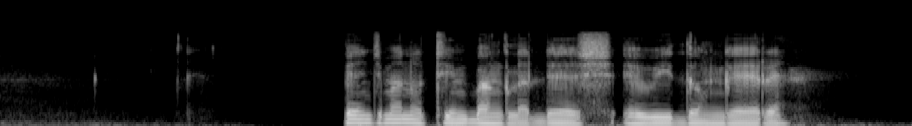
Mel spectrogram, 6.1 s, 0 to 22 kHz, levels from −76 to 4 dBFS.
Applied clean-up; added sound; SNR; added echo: neural mask model DeepFilterNet 3.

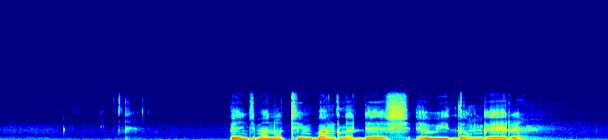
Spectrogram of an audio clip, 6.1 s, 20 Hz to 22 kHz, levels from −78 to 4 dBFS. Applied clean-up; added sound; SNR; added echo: none; none; none; none.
